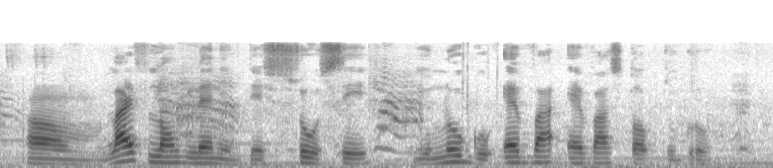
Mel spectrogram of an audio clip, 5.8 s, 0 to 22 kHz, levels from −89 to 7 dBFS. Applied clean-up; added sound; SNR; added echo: none; Bird; 16 dB; none.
